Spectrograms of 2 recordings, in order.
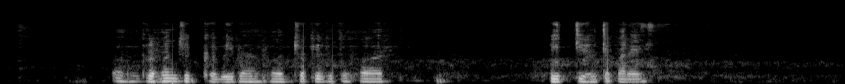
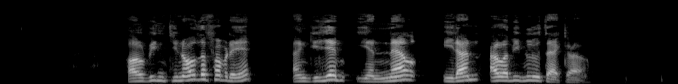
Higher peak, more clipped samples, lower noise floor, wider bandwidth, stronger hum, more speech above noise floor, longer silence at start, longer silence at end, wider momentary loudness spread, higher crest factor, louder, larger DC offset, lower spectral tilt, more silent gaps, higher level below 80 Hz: about the same, -4 dBFS vs -2 dBFS; neither; second, -67 dBFS vs -79 dBFS; second, 7.8 kHz vs 11.5 kHz; neither; second, 44 dB vs 55 dB; second, 1.15 s vs 1.3 s; first, 1.9 s vs 0.95 s; first, 23 LU vs 13 LU; about the same, 22 dB vs 24 dB; about the same, -23 LUFS vs -24 LUFS; neither; first, -7 dB/octave vs -4.5 dB/octave; neither; first, -54 dBFS vs -80 dBFS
